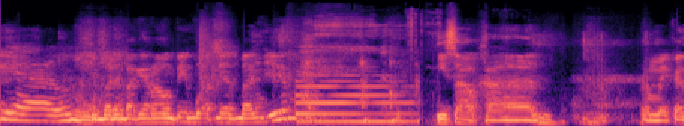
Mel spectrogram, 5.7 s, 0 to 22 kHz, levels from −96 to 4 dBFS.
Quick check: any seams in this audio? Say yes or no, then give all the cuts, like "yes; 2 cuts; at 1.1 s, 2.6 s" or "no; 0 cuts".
yes; 1 cut; at 3.5 s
